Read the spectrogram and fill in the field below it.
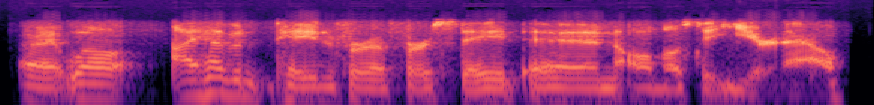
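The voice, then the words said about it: Electronically altered disguised voice. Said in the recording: “The voice changer is on.”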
